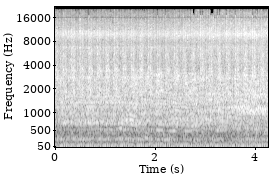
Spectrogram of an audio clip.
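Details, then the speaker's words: Pontiac Grand Prix GXP first start after revival, original spark plugs, open header: rough uneven idle with stumble about three times a second under hiss; misfire, bad plug wire suspected, unconfirmed. "sounds good in the back definitely sounds like it's missing a little that might be that coil that has the crack"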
